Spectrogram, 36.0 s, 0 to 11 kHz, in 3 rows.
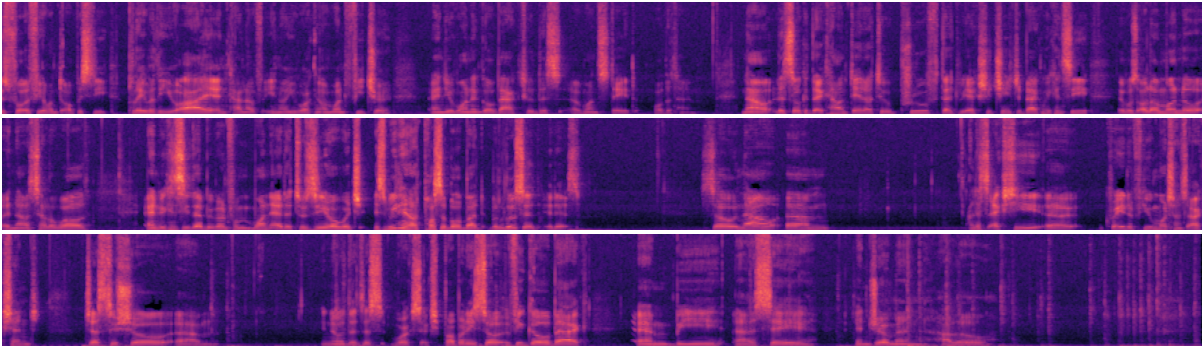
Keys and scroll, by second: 25.1 super+Tab, 27.1-29.0 typing, 31.5 i, 31.9 Delete, 33.1-36.0 typing, 34.0 Delete.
